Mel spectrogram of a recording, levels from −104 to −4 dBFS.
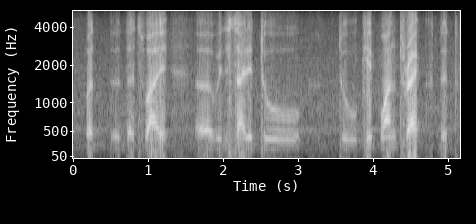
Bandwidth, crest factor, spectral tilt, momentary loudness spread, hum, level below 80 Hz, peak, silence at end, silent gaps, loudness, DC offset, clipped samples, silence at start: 5.4 kHz; 24 dB; -3.5 dB/octave; 17 LU; none; -50 dBFS; 0 dBFS; 0 s; none; -23 LUFS; under 0.1%; under 0.1%; 0 s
